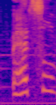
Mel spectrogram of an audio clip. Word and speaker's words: Hetzel: Hetzel rhymes with pretzel. I'm sorry, I just had to point that up. It's like one letter off from... Okay, two letters off from pretzel, man.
